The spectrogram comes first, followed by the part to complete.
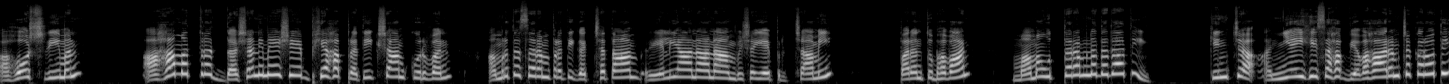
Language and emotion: Sanskrit, angry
